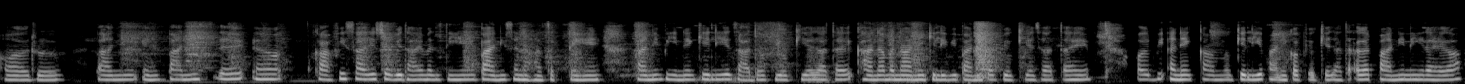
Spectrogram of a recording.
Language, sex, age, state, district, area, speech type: Hindi, female, 18-30, Madhya Pradesh, Seoni, urban, spontaneous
